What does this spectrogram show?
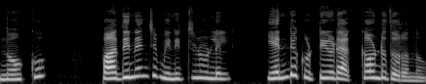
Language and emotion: Malayalam, happy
